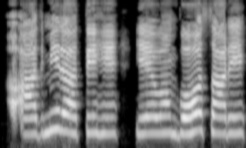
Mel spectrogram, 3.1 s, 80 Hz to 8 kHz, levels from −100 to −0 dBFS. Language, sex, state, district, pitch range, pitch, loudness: Hindi, female, Bihar, Saran, 295-315 Hz, 305 Hz, -13 LUFS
